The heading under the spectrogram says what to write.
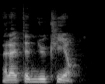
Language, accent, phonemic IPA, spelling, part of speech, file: French, France, /a la tɛt dy kli.jɑ̃/, à la tête du client, adverb, LL-Q150 (fra)-à la tête du client.wav
- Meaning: according to a person's looks, arbitrarily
